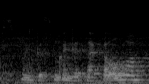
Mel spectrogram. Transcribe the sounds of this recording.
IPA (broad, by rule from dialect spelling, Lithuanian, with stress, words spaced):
ˈsmɑːɡʲɪ ˈsmɑːɡʲɪ tɐ ˈkɐlˠbɐ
